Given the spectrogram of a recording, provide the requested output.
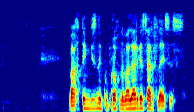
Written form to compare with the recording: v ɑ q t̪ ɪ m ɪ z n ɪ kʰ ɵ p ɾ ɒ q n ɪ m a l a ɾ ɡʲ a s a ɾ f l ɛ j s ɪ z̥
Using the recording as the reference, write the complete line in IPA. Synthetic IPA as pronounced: v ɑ q t̪ ɪ ŋ ɪ z n ɪ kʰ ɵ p ɾ ɒ q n ɪ m a l a ɾ ɡʲ a s a ɾ f l a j s ɪ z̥

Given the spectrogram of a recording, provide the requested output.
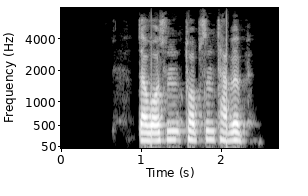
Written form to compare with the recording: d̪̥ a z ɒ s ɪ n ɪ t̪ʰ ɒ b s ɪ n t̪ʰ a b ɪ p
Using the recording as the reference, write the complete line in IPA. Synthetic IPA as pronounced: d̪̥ a v ɒ s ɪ n ɪ t̪ʰ ɒ p s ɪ n t̪ʰ a b ɪ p

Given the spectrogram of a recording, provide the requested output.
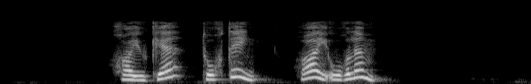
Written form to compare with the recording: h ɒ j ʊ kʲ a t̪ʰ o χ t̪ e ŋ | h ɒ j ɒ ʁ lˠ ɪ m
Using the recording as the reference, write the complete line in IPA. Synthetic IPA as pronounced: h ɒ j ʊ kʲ a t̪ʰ o χ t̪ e ŋ | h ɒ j o ʁ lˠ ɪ m

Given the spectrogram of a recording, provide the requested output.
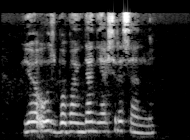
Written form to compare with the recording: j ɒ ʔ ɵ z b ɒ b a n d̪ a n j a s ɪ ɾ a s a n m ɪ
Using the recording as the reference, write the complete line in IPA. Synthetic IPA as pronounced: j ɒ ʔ ɵ z b ɒ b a ŋ d̪ a n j a ʃ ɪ ɾ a s a n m ɪ

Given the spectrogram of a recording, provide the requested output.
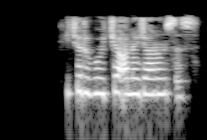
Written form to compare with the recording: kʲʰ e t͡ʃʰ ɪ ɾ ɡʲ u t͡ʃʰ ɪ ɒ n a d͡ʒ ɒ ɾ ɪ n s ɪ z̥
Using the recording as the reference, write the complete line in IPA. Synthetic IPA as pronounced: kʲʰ e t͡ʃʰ ɪ ɾ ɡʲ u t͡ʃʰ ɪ ɒ n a d͡ʒ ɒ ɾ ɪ m s ɪ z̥

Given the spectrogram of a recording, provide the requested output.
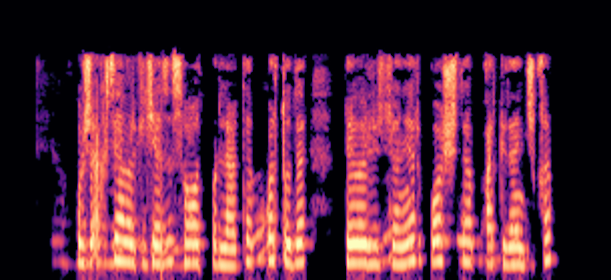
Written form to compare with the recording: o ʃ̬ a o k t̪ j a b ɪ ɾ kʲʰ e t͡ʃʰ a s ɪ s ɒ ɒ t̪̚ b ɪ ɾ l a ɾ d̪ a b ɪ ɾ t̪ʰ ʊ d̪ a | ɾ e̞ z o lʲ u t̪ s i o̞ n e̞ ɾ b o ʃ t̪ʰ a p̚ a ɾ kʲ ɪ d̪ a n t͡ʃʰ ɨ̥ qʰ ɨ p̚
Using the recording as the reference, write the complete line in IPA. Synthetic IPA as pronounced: o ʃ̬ a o k t̪ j a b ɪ ɾ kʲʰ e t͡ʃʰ a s ɪ s ɒ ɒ t̪̚ b ɪ ɾ l a ɾ d̪ a b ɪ ɾ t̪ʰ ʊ d̪ a | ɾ e̞ v o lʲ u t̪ s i o̞ n e̞ ɾ b ɒ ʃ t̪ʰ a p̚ a ɾ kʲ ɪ d̪ a n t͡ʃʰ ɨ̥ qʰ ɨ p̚

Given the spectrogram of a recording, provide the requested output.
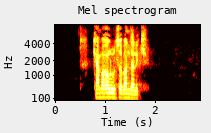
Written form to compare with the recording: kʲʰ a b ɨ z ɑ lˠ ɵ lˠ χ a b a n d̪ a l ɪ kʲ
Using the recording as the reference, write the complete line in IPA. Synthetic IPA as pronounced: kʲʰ a m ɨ ʁ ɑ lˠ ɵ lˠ s a b a n d̪ a l ɪ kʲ

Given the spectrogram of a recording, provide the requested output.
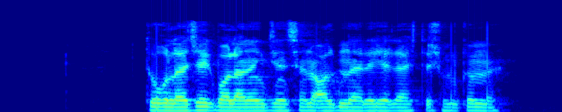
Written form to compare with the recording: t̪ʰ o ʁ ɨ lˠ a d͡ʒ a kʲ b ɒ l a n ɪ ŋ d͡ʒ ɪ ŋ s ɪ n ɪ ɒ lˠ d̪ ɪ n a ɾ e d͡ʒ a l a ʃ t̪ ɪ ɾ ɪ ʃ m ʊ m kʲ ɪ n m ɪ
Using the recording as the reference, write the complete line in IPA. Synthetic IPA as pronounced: t̪ʰ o ʁ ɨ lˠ a d͡ʒ a kʲ b ɒ l a n ɪ ŋ d͡ʒ ɪ n s ɪ n ɪ ɒ lˠ d̪ ɪ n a ɾ e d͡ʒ a l a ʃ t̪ ɪ ɾ ɪ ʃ m ʊ m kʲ ɪ n m ɪ

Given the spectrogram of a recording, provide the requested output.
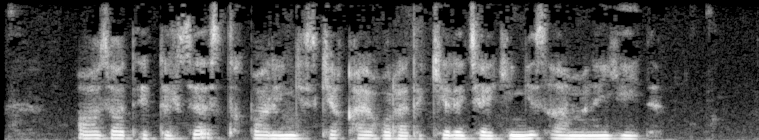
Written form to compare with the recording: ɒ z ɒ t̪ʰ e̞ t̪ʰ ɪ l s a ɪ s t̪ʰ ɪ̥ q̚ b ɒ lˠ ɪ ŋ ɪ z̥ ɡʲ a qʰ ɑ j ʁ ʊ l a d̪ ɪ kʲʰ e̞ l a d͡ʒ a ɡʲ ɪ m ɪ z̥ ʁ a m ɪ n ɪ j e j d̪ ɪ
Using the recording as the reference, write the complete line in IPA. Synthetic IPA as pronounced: ɒ z ɒ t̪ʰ e̞ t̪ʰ ɪ l s a ɪ s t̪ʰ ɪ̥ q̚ b ɒ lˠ ɪ ŋ ɪ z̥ ɡʲ a qʰ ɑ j ʁ ʊ ɾ a d̪ ɪ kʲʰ e̞ l a d͡ʒ a ɡʲ ɪ ŋ ɪ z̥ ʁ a m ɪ n ɪ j e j d̪ ɪ

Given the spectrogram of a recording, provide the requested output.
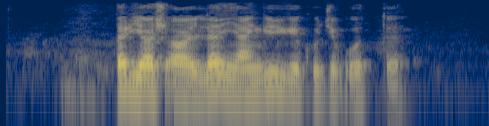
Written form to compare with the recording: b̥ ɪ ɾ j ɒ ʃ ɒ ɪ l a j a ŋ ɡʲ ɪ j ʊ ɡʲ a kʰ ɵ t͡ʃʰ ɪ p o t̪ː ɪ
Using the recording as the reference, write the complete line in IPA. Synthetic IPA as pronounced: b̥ ɪ ɾ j ɒ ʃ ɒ ɪ l a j a ŋ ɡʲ ɪ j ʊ ɡʲ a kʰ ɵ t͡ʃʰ ɪ p o t̪ː ɪ

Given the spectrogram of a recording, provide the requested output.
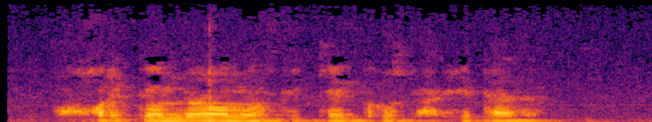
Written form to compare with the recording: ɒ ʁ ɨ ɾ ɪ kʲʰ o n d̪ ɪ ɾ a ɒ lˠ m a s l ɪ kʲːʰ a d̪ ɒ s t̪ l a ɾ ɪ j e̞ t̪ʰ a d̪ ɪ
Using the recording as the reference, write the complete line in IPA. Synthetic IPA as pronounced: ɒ χ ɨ ɾ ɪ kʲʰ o n d̪ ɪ ɾ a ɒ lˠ m a s l ɪ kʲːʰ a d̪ o s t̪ l a ɾ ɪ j e̞ t̪ʰ a d̪ ɪ

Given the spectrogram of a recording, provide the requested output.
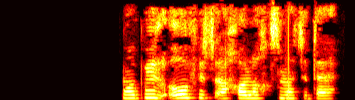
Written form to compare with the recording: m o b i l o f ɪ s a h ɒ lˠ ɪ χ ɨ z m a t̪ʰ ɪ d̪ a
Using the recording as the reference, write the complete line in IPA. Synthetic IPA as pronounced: m o b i l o f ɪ s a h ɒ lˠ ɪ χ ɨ z m a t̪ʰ ɪ d̪ a

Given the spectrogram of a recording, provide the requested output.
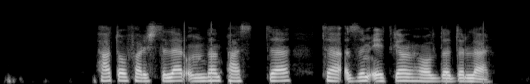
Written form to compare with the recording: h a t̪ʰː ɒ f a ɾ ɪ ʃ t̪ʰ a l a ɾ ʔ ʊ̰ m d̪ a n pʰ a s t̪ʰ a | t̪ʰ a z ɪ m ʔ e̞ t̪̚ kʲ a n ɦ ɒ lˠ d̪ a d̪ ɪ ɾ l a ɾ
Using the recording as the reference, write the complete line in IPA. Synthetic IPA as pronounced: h a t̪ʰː ɒ f a ɾ ɪ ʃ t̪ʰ a l a ɾ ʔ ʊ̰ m d̪ a n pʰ a s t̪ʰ a | t̪ʰ a z ɪ m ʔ e̞ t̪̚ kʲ a n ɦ ɒ lˠ d̪ a d̪ ɪ ɾ l a ɾ

